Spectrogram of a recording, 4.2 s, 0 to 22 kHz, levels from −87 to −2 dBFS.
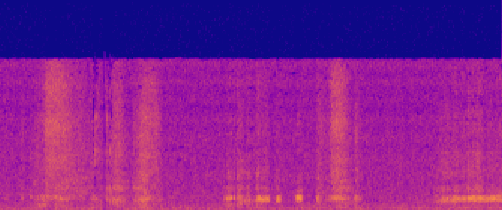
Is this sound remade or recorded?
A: recorded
